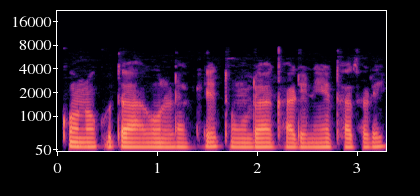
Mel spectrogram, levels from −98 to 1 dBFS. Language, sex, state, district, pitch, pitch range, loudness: Bengali, male, West Bengal, Jhargram, 125 Hz, 120-125 Hz, -23 LUFS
